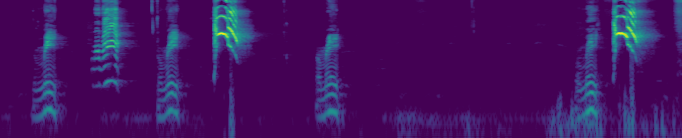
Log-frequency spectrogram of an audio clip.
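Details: Talking pet parrot said to say "mummy papa": short, nasal, speech-like syllables with bright overtones, in separate bursts about a second apart, then a pause and two more syllables; quiet room.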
